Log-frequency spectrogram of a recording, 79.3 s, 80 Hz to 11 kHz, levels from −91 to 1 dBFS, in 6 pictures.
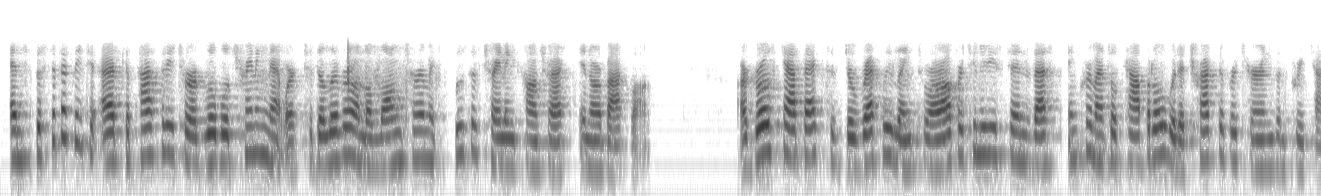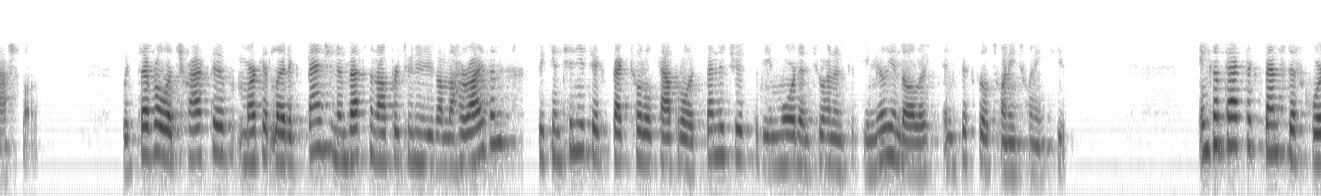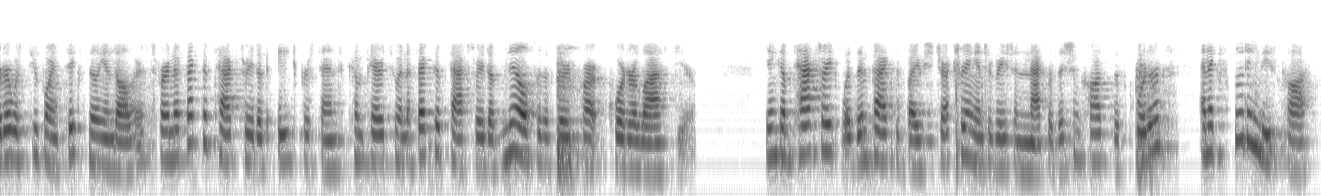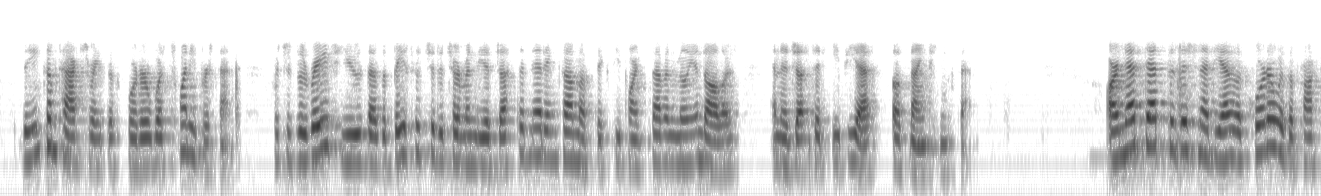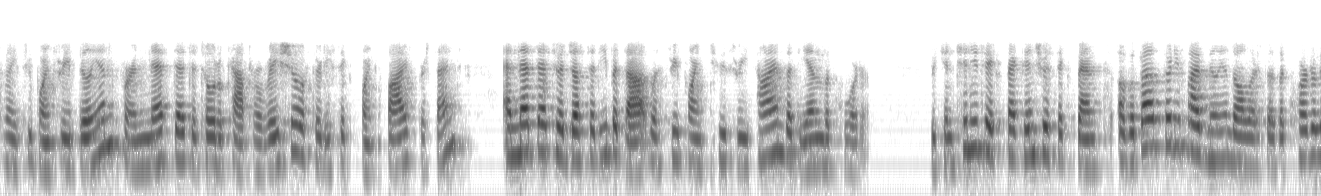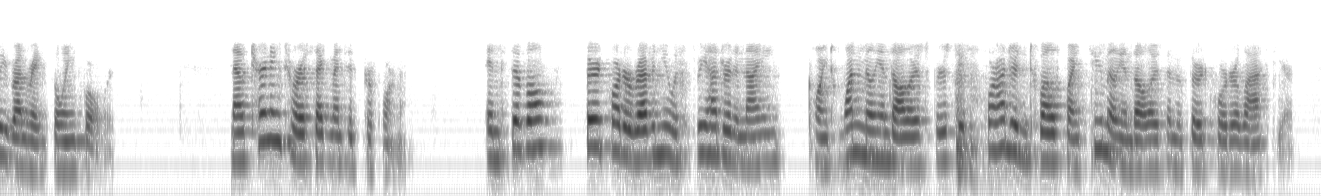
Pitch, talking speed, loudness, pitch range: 190 Hz, 175 wpm, -33 LUFS, 170-220 Hz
